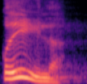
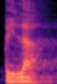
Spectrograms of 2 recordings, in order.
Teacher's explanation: si harf ya ay pinatagal nito ang tunog ng kasra na nasa kanyang unahan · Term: long vowel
